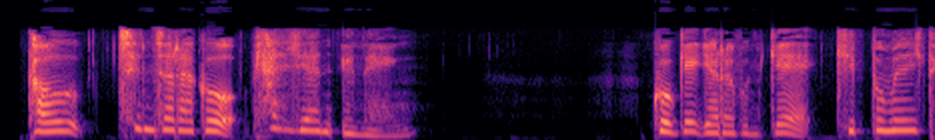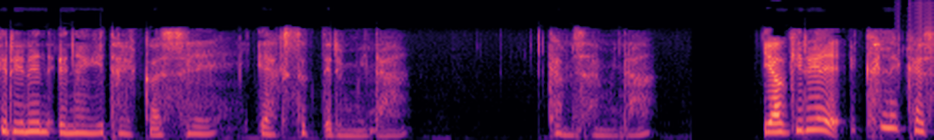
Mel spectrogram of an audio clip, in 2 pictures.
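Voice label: Korean female; ARS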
